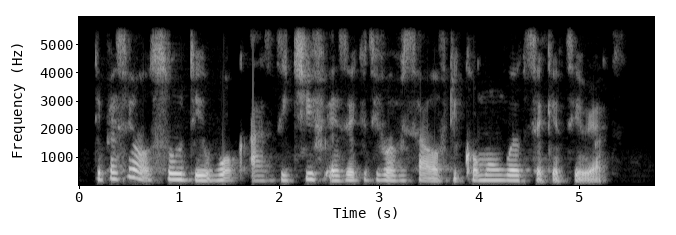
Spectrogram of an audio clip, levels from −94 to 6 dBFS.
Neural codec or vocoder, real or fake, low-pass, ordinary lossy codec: none; real; 5.4 kHz; none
